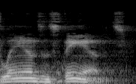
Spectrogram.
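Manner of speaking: slow, leaning on each rhyme word; slow, stressed rhymes; stressing the rhymes. Shown as a demonstration. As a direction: draw out the rhyming words. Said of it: "ended with hands".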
